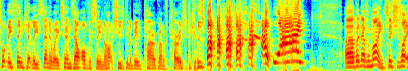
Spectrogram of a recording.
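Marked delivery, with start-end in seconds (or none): 4.1-5.4 high, loud forced cackle; loud mock laugh. Reviewer scorning the plot twist, loud hammed-up laugh. 5.4-6.1 high, loud drawn-out cry; exasperated wail. Pretend. Reviewer despairing at the plot twist, mock wail.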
